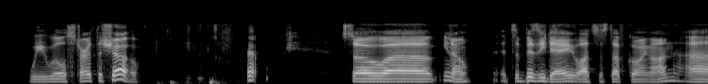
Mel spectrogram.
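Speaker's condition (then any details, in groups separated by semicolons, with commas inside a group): No condition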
